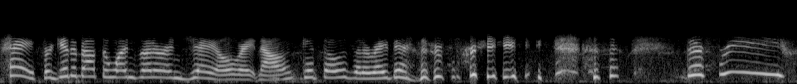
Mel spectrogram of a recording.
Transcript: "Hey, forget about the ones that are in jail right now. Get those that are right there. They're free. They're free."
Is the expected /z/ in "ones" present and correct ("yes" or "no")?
yes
